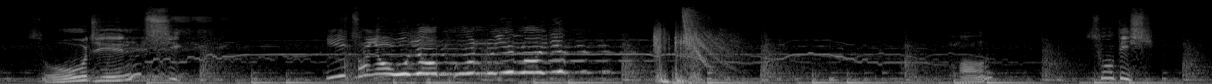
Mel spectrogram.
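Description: No technical faults can be heard anywhere in the audio.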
